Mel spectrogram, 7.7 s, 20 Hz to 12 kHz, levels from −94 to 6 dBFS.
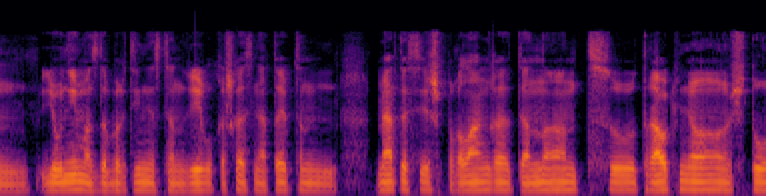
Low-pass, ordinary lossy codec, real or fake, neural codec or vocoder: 7.2 kHz; AAC, 48 kbps; real; none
